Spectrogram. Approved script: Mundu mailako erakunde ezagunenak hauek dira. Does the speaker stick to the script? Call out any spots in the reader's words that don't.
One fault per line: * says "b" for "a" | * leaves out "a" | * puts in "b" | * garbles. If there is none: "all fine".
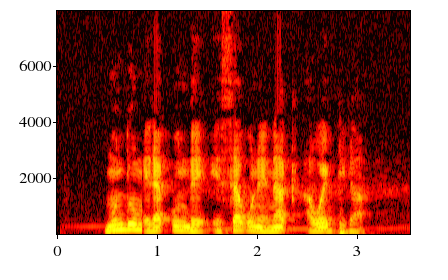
* leaves out "mailako"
